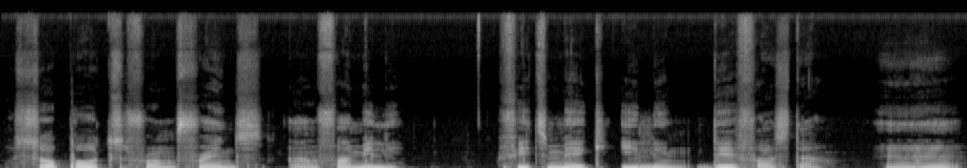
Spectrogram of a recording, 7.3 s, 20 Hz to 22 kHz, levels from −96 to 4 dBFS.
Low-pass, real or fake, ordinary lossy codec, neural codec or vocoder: none; real; none; none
